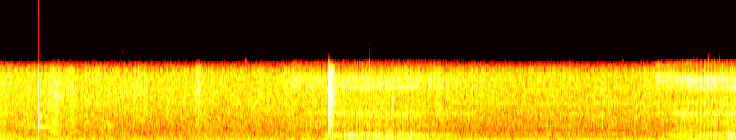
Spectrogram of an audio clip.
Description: Aboard a Carnival Cruise. snores while Woo goes to the bathroom.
